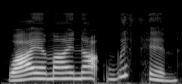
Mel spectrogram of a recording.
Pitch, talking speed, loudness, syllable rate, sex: 245 Hz, 195 wpm, -17 LUFS, 3.6 syllables/s, female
